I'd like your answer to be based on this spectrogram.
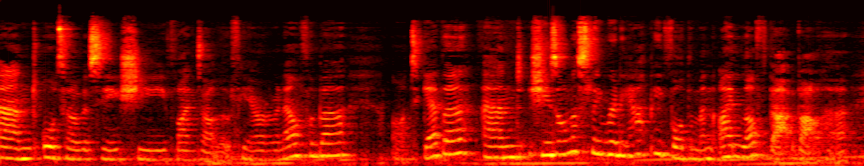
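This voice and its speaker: A fairly high-pitched woman at a moderate pace with lively intonation and hardly any pauses, plus audible room echo and noticeable background noise. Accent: British. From Britain. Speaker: theatre vlogger. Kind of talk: casual review monologue. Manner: enthusiastic, chatty with fillers.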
